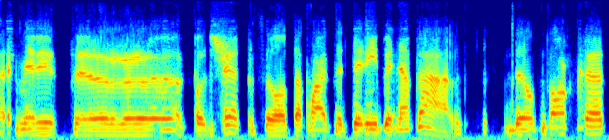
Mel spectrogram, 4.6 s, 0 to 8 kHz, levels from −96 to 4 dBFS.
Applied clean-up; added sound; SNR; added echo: neural diffusion model UNIVERSE++.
